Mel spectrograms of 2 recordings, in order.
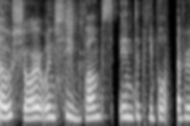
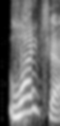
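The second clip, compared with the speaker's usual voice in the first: automated screen-reader voice reading out; 4 semitones higher, 4 dB louder than usual. Retelling what the screen reader says aloud: VoiceOver voice. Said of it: "voiceover will be like".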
